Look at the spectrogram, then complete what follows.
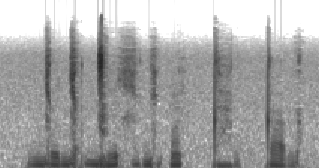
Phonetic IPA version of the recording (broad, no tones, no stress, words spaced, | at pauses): ɟɯɟʌʔ ɡ͡ǀĩçe̤ɡi̤ʔõ tːa̤ɡtːʌɡ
